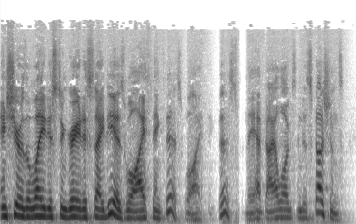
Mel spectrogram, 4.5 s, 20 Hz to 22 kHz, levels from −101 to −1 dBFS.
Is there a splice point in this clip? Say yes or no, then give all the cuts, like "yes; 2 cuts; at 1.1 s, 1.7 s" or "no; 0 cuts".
yes; 1 cut; at 3.0 s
